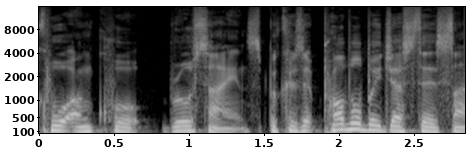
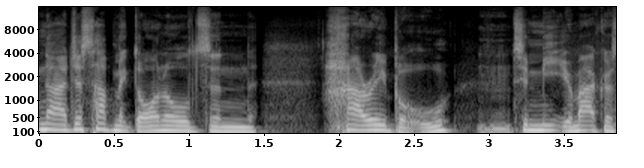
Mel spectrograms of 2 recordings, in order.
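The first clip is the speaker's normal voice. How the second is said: plain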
